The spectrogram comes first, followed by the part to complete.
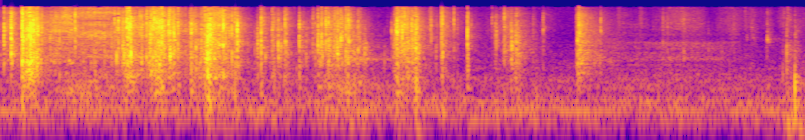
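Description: Foil wrapper of a Panini Mosaic basketball card pack crinkling as it is handled, in several short bursts during the first two seconds, then quieter.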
